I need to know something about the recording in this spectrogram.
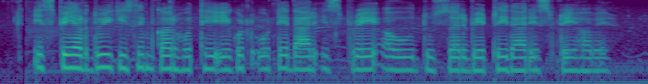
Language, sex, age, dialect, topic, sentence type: Chhattisgarhi, female, 25-30, Northern/Bhandar, agriculture, statement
